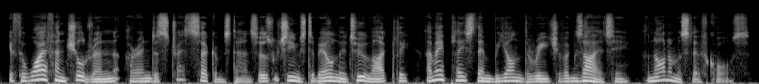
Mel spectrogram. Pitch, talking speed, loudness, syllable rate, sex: 150 Hz, 215 wpm, -18 LUFS, 5.6 syllables/s, male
